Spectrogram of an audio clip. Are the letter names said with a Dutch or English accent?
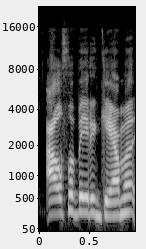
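English. The names are said with an English accent.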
